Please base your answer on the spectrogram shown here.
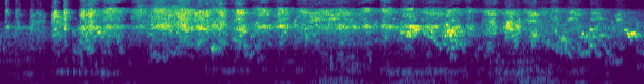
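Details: Budgies during feeding and food exchange: an unbroken wash of high, scratchy twittering with soft low rustling and thumping beneath it.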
